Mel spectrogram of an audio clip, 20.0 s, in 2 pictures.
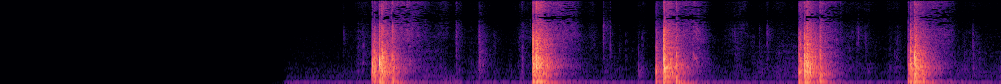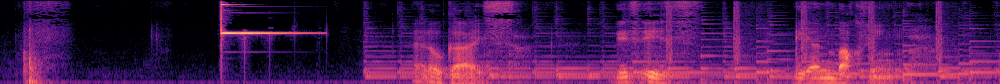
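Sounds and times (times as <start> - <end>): heavy thunks: 3.7 - 4.2, 5.3 - 5.8, 6.6 - 7.0, 8.0 - 8.4.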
